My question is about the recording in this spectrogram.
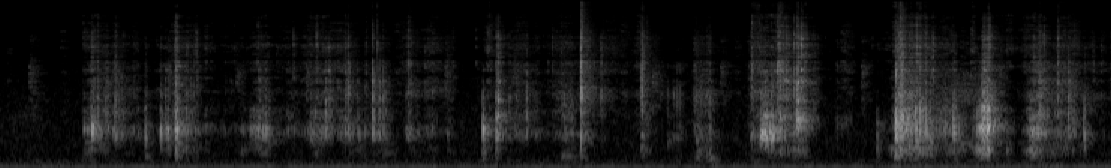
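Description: Small brass cuckoo clock movement and loose metal parts clicking, rattling and scraping irregularly against a clear plastic container as they are handled, with a low steady hum underneath.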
